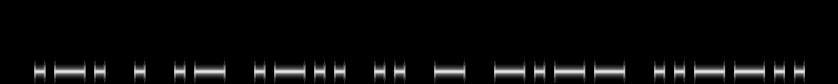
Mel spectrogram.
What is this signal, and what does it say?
Morse code, heard as a keyed tone, about 12 wpm, 600 Hz. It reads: REALITY?
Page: English quotations in CW (telegraphy - morse)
